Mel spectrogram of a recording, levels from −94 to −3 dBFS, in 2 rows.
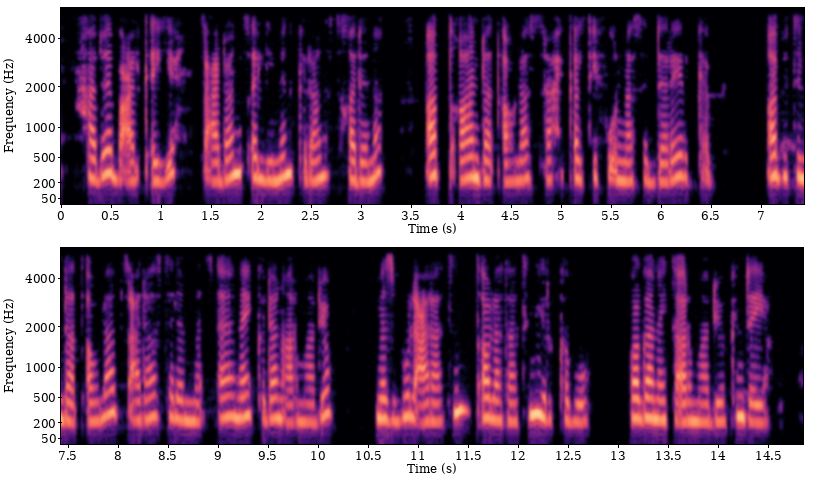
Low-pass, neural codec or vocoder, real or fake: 5.4 kHz; none; real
